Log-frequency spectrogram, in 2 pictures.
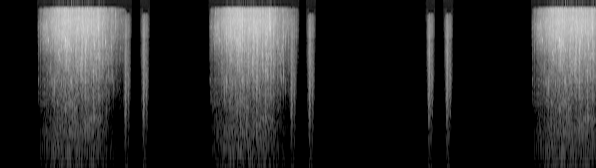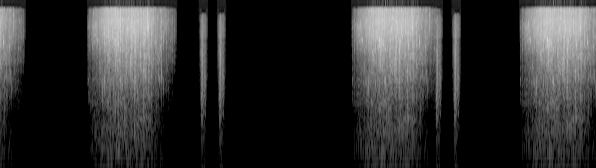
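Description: Water splashes from a watering can in short bursts.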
